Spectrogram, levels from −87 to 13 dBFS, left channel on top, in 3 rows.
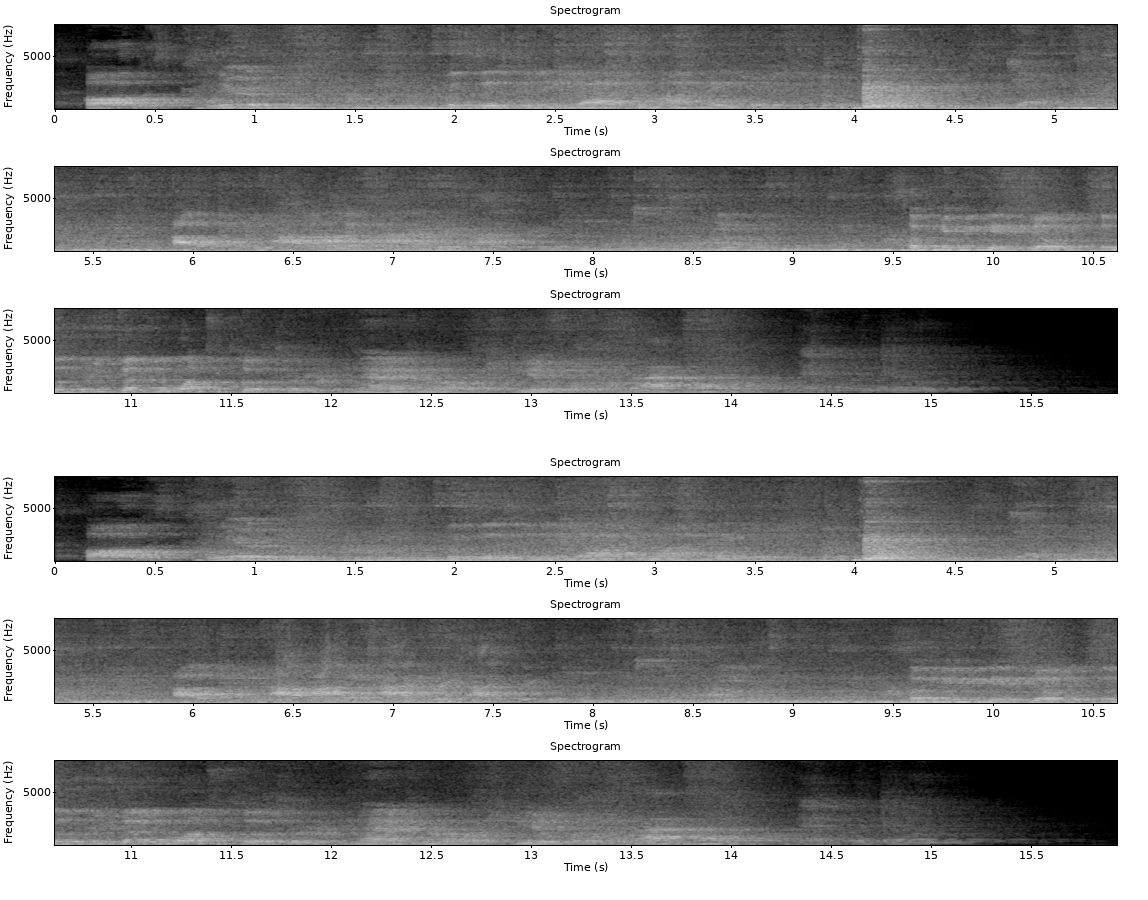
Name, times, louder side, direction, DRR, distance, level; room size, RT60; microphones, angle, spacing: voice 1, 0.2-1.3 2.0-5.2 5.9-6.9 8.6-8.9 9.2-12.0, left 1 dB, 30° left, -3 dB, 0.3 m, -22 dB
sound 1, 0.7-14.0, equal, 45° left, 1.2 m, -23 dB
Musical instrument, 1.7-5.3, right 2 dB, 85° left, 0.9 m, -37 dB
Sink (filling or washing), 3.6-14.5, equal, 60° left, 1.2 m, -28 dB
voice 2, 6.4-8.1 8.5-9.4, right 2 dB, 75° right, 0 dB, 0.4 m, -23 dB
voice 3, 13.9-15.0, equal, ahead, -8 dB, 0.7 m, -36 dB
3.4 x 2.0 x 3.1 m, 1.4 s
head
